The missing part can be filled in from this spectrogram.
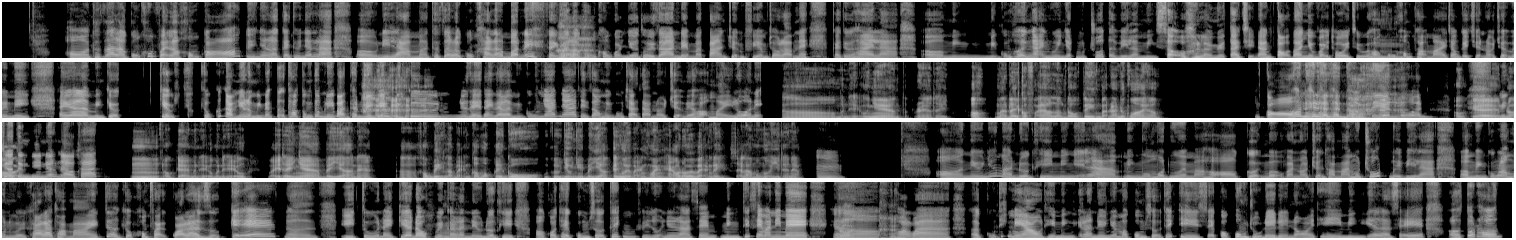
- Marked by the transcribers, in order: laughing while speaking: "ấy"; laugh; tapping; laughing while speaking: "sợ là"; other background noise; laugh; laughing while speaking: "đây là lần đầu"; laughing while speaking: "À"; laugh
- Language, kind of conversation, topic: Vietnamese, advice, Làm sao để kết bạn ở nơi mới?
